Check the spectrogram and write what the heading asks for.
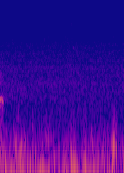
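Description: Wind buffeting the microphone outdoors: an uneven low rumble with a faint hiss above it.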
